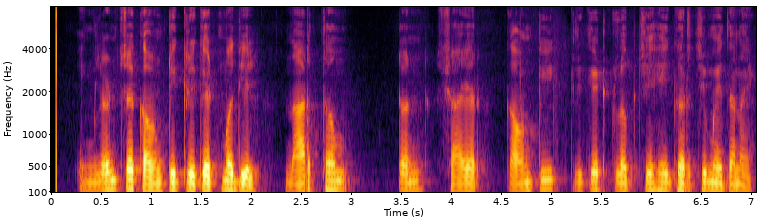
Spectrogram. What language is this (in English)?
Marathi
